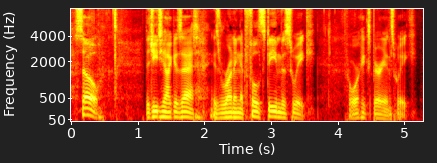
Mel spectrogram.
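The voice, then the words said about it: Slightly congested voice. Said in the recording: “I've got a bit of a cold,”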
